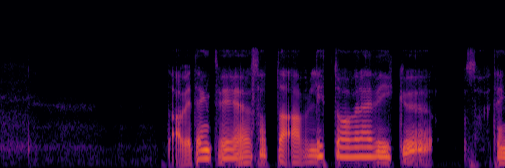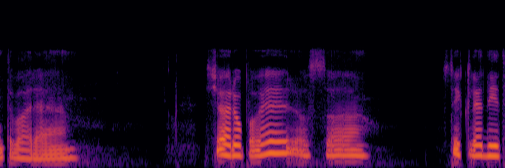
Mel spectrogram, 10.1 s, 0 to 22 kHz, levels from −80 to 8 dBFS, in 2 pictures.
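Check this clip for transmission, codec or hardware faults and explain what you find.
Nothing in the recording stood out as a problem on listening.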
